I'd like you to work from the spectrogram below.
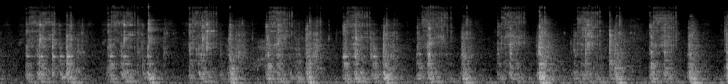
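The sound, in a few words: ratcheting crimper tightening an AC hose fitting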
